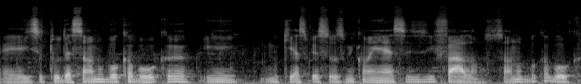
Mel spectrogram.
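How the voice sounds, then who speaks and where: At a moderate pace, a man speaks in a very deep, low voice with very wide pitch swings. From Belo Horizonte, Minas Gerais, Brazil. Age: 30s. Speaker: personal trainer. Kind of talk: interview. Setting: remote connection.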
